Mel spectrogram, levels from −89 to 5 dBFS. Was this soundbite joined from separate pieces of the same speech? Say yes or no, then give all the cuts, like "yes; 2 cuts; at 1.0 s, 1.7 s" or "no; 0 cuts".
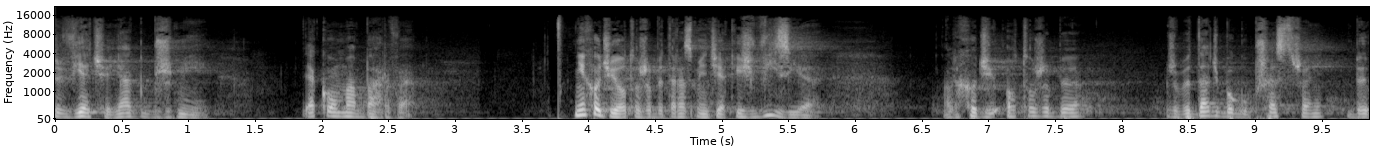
no; 0 cuts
